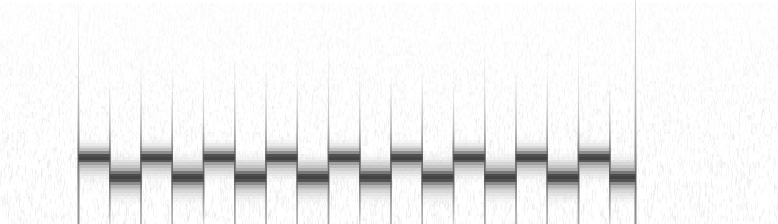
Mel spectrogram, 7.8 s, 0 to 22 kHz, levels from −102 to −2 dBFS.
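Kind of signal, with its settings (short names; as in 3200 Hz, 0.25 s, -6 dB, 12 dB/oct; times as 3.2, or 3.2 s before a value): siren hi-lo 846–1220 Hz 1.6/s sine -28 dBFS 5.57 s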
